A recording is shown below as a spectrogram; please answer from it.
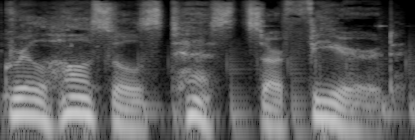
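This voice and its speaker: A man reading scripted documentary voice-over narration in a measured way. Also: sits low, very animated, darkish tone.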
